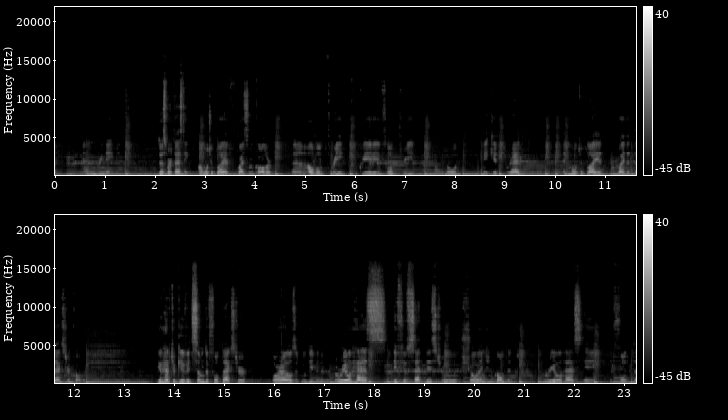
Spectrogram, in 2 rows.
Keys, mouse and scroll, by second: 1.4 ctrl+v, 1.6 Return, 1.9 click, 5.7 3, 6.0 click, 8.2 click, 8.3 double click, 8.7 double click, 9.5 double click, 9.7 click, 10.7 m, 10.8 click, 11.8 click, 12.5 click, 12.8 click, 13.4 click, 16.2 click, 18.8 click, 21.5 click, 22.2-23.2 typing.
